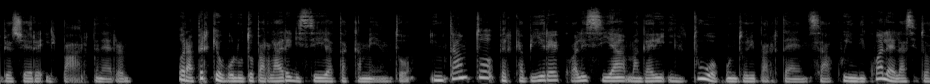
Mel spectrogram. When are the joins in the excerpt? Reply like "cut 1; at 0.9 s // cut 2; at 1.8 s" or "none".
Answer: none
